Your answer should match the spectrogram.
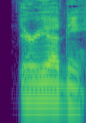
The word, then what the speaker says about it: Ariadne: So anyway, another one from Adriani, sorry. – Are you sure it's not Ariadne? – Ariadne. Yes, there's the pronunciation guide at the end.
